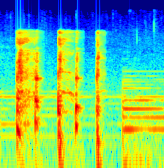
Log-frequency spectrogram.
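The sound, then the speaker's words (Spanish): Three loud, raspy coughs stand for a lamb coughing in a farm story, the first two each breaking into a double burst, followed by a steady tonal hum. “Entonces el cordero tosió.”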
